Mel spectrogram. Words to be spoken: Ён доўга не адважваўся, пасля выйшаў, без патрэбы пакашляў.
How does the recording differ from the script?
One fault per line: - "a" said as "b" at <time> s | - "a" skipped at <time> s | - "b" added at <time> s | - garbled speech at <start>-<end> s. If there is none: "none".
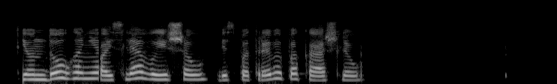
- "адважваўся" skipped at 0.9 s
